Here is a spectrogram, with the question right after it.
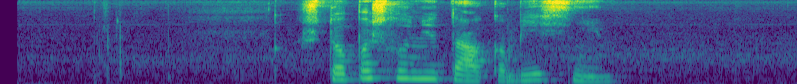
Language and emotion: Russian, neutral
